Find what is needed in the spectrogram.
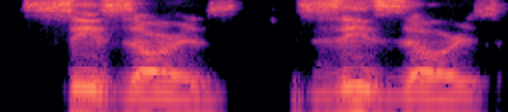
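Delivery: "scissors" with short i, schwa ending, long final z; pronunciation model. Shown as a demonstration. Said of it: "repite al final el mismo sonido".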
